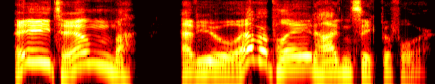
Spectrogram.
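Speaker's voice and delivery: dead serious, gravely earnest, swooping, overly serious voice. Asking Tim a question, in as serious a voice as possible. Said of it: "in as serious of a voice as I possibly can".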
